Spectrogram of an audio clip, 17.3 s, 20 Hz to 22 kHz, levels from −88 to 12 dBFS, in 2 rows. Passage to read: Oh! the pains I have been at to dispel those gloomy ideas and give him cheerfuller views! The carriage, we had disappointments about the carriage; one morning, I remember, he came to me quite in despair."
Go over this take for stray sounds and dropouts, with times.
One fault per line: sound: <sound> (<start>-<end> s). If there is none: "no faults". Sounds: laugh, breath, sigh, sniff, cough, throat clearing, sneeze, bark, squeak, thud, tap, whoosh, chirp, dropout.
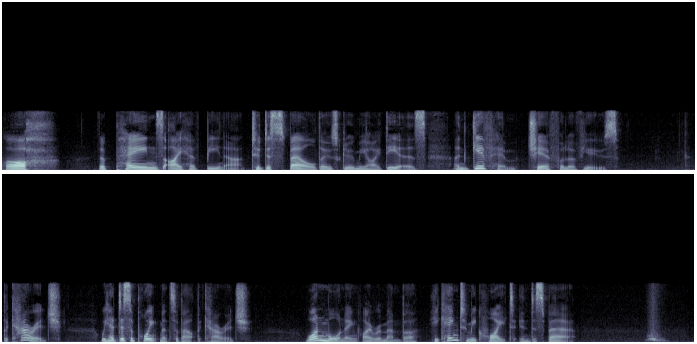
sound: whoosh (16.7-17.0 s)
